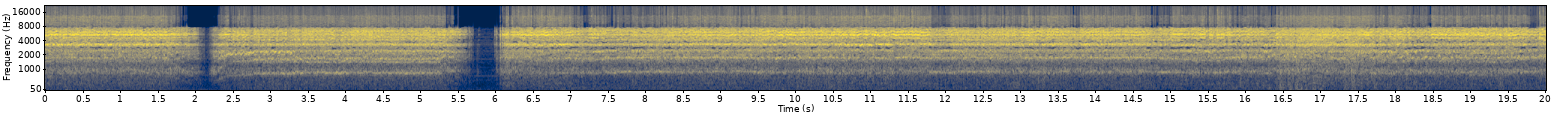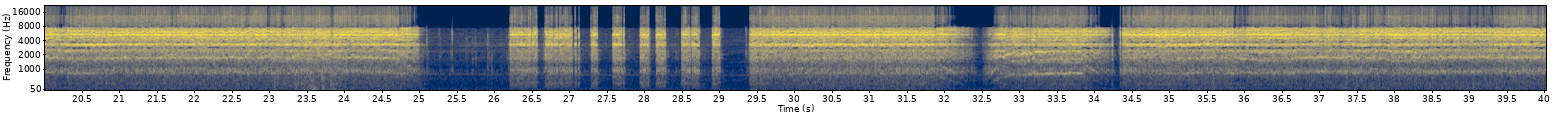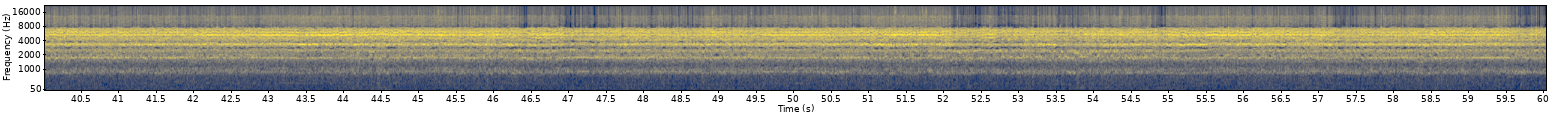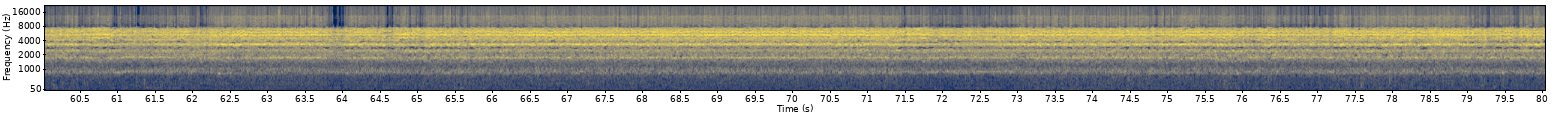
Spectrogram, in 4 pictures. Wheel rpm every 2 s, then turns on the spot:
180, 160, 140, 180, 230, 230, 230, 220, 200, 210, 220, 230, 110, 20, 40, 190, 130, 150, 220, 230, 240, 230, 230, 220, 230, 230, 220, 220, 230, 230, 230, 230, 230, 240, 230, 230, 230, 230, 230, 230.
24-28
